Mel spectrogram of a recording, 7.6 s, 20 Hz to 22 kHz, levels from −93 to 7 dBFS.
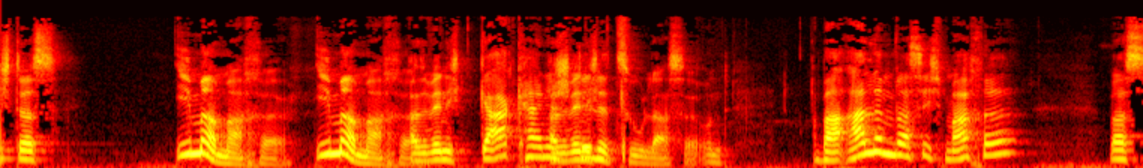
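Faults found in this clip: Doubled audio track, 2.10–4.15 s: speech repeats about a second late at roughly equal level, dry, cutting in and out abruptly. Likely a second capture path or misaligned edit.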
